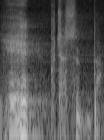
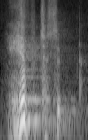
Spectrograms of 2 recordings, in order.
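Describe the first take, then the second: First: Low, soft, swallowed answer; submissive reply. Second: Brisk obedient answer at full voice; dutiful reply. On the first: Junior pastor answering senior pastor about tickets, subdued. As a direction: answer obediently, keeping the resentment down. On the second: Junior pastor reporting to senior pastor, dutifully compliant. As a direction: report it smartly to your superior. Same daily answer, repeated. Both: Acted.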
